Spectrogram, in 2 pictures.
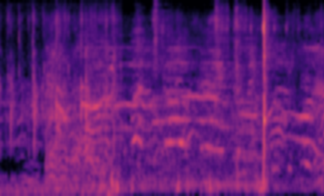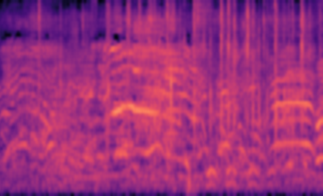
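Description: A bat hits a baseball with one sharp crack about three seconds in, then spectators shout and cheer, growing louder as the batter runs.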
